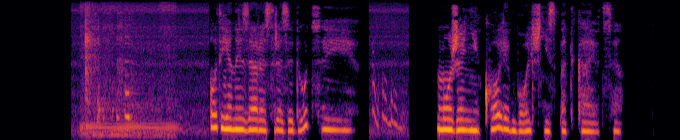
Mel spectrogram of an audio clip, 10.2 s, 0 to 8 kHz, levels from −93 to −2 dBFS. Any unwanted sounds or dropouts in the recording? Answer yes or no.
yes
